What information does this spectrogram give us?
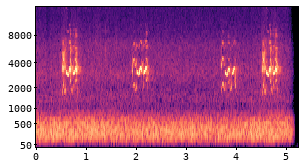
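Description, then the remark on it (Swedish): A plover calls four times, short high whistled notes with evenly stressed syllables, spaced a second or more apart over a steady low rumble of background noise. No one speaks. “Om ta då och lyssna på sånt där äh, mer jämn betoning så, så låter det”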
